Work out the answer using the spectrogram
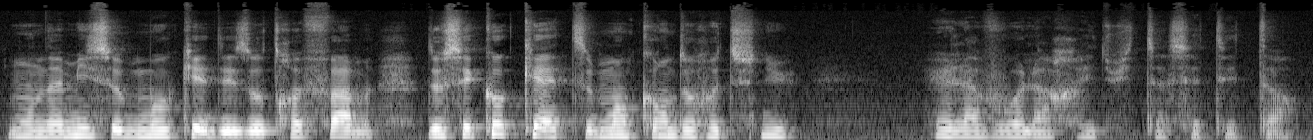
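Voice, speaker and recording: A woman reading as a loyal female friend from an old tale, gentle and soothing. She keeps a lowish, calm voice. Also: moderate pace, close to an everyday voice. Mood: tender.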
